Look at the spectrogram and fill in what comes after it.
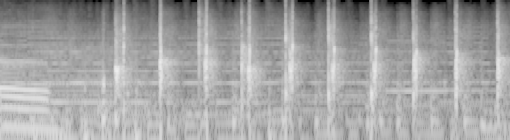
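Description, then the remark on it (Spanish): A small group in a studio claps in steady unison for World Freedom Day, about ten sharp, evenly spaced claps, with a brief tonal sound fading out at the start. “Gracias chicos por aplaudir el Día Mundial de la Libertad, bueno, se lo dedicamos a Esperta, a Milei y a toda la gente que defiende la libertad en el país.”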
